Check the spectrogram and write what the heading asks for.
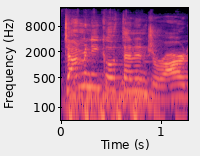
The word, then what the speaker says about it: Dominique Othénin-Girard: Dominique Othénin-Girard is the correct pronunciation, and despite the fact that my last name is, I'm not actually from France.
